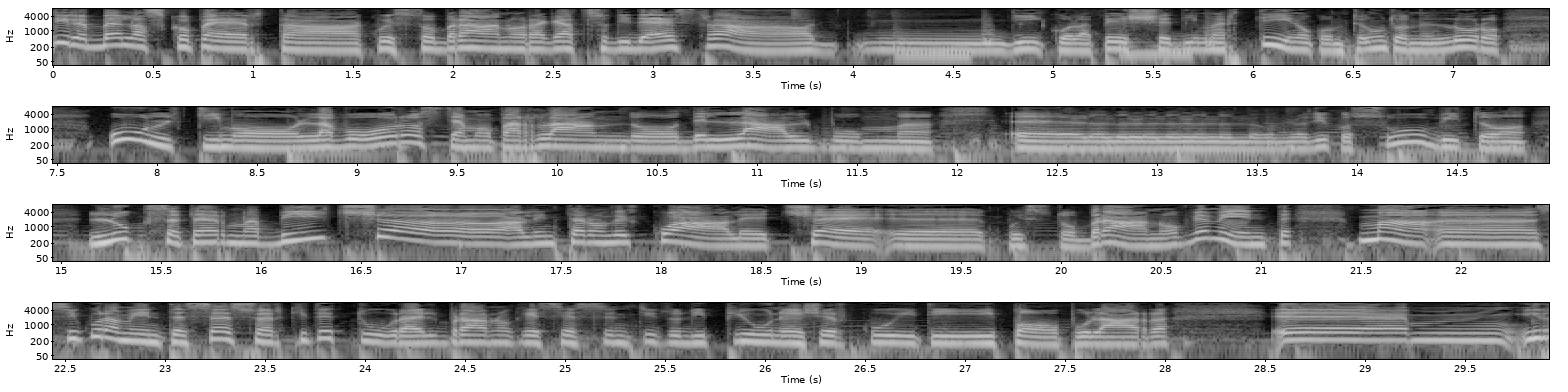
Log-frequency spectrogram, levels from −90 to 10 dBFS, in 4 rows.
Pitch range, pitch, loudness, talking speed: 160-215 Hz, 180 Hz, -16 LUFS, 120 wpm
